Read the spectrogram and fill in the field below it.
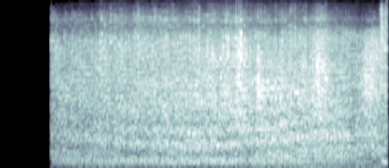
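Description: An airplane drones steadily overhead in a radio play, a broad engine roar that starts abruptly after a short silence and holds loud and even for several seconds, with no voices.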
